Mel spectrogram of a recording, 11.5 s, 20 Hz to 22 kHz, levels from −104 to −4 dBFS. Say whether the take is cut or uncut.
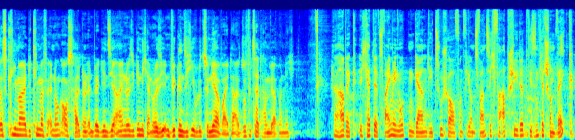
cut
